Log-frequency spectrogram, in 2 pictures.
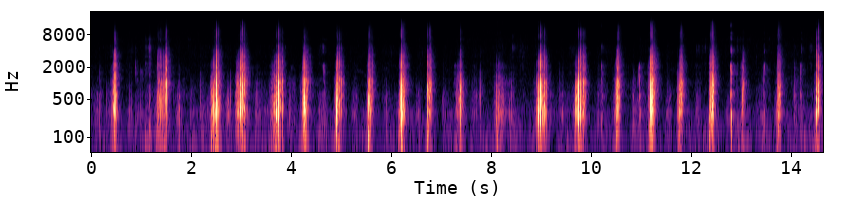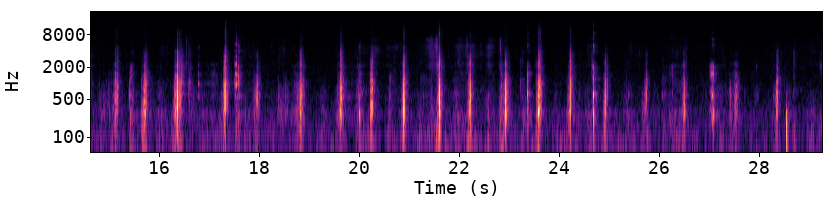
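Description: Close-up crunching as hard, snow-white chunks are bitten and chewed: a long run of sharp, crisp crunches about one or two a second, loudest in the first half and softer and more scattered towards the end.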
